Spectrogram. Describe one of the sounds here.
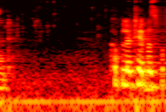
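Liquid pours into a plastic container.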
